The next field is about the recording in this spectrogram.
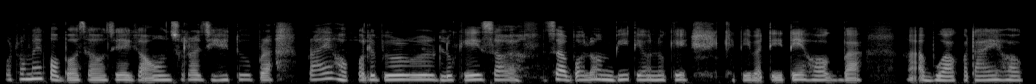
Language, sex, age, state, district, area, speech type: Assamese, female, 45-60, Assam, Dibrugarh, rural, spontaneous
